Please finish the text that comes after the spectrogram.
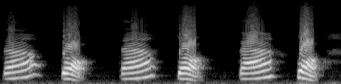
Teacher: طا کس طرح ادا ہوگا کہ زبان کی نوک اوپر والے دانتوں سے ٹکرائے گی، اور جو زبان کا پچھلا حصہ ہے یعنی زبان کی جڑ وہ اوپر کی طرف اٹھے گی، منہ میں ہوا بھری جائے گی اور طا موٹا ادا ہوگا · بیسیکلی تا کو موٹا کرنے کے نتیجے میں طا ادا ہوتا ہے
